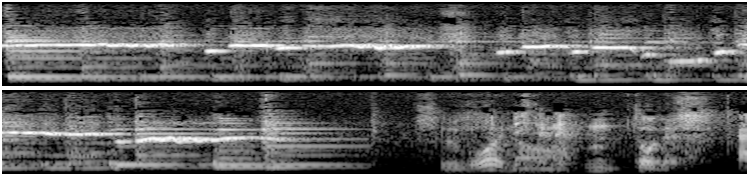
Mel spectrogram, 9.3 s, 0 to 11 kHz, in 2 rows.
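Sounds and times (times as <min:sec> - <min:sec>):
whistled theme-song melody: 0:00.0 - 0:07.0
instrumental backing: 0:00.0 - 0:07.1
speech: 0:08.6 - 0:09.2.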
